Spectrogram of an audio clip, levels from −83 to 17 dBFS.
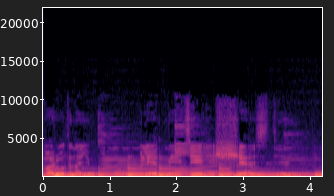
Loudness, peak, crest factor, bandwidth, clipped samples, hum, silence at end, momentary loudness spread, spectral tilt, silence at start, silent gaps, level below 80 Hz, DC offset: -20 LUFS; -4 dBFS; 16 dB; 10.5 kHz; under 0.1%; none; 0 s; 6 LU; -7 dB/octave; 0 s; none; -48 dBFS; 0.4%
